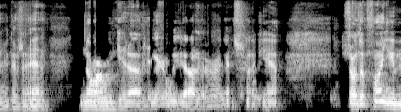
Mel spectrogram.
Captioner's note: laugh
